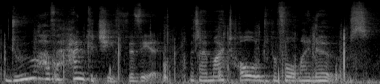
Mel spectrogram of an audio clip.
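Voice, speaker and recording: A woman's voice: lowish voice, lively intonation, moderate pace, darkish tone, roomy sound, slight background noise, close to an everyday voice. A woman playing a haughty, impatient queen in a comedy audio drama, speaking in a curt, withering, imperious way. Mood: disgusted.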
